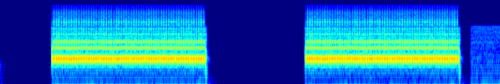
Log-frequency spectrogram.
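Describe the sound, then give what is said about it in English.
A telephone rings for an incoming relay call: two long, loud electronic ring bursts, each about one and a half seconds, separated by a second of silence. “A person who may be deaf or hard of hearing is calling through the California Relay”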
